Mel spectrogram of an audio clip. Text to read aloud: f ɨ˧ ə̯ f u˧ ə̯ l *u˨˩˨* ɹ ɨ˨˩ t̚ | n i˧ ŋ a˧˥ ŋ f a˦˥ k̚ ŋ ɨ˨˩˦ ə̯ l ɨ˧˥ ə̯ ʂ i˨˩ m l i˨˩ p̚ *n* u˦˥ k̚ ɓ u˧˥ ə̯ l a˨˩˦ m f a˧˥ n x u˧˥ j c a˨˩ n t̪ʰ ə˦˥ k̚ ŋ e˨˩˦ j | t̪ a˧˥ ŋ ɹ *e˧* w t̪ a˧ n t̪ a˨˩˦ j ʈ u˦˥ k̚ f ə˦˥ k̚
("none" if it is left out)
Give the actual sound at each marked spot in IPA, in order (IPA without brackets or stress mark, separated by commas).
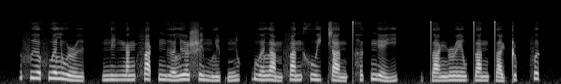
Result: u˨˩, ɲ, e˧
